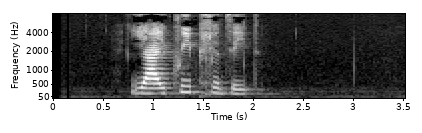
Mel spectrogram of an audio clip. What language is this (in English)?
Abkhazian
